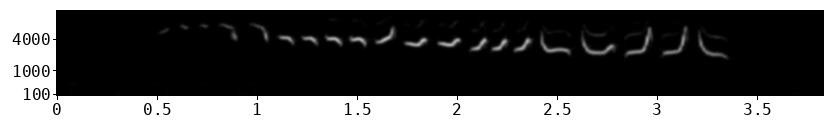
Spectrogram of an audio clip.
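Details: Willow Warbler song: one sweet, slightly descending warble of about fifteen quick, slurred notes over three seconds. Each note is a short downward whistle, and the phrase brightens in the middle before fading away. No other clear sounds.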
